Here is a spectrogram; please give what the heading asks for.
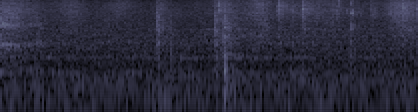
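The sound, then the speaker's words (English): A few sparse, faint keyboard key clicks sound over a steady hiss, with one slightly sharper tap in the middle. “All right. I'll type these down as we go.”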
